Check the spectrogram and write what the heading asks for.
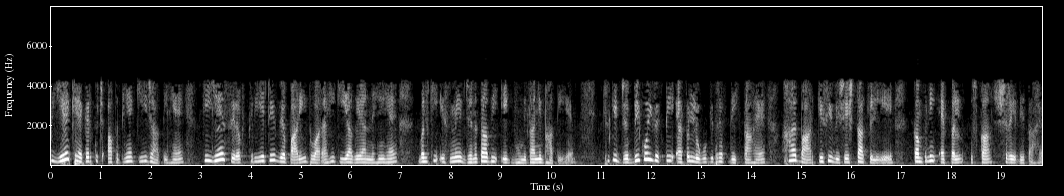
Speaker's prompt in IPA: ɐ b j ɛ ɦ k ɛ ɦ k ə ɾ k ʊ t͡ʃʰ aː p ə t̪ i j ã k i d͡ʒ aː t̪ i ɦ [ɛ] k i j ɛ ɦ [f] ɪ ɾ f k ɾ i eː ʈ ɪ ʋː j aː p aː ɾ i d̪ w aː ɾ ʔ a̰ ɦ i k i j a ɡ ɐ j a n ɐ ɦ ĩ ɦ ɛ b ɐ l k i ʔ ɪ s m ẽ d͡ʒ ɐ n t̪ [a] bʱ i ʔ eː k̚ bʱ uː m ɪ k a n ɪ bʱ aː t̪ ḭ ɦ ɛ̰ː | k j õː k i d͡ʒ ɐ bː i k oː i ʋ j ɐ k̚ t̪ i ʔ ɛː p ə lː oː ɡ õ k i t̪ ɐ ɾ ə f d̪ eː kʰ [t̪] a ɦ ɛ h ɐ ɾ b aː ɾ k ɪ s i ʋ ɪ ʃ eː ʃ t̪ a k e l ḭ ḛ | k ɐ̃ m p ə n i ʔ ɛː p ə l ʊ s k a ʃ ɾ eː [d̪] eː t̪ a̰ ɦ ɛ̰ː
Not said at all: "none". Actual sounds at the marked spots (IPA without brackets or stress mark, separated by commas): ɛ̃, s, a, t̪, d̪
